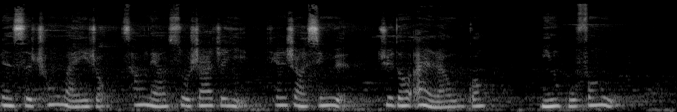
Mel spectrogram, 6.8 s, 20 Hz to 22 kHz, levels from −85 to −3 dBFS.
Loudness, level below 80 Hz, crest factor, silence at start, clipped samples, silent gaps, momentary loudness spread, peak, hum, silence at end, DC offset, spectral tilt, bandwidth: -35 LUFS; -82 dBFS; 24 dB; 0 s; under 0.1%; none; 14 LU; -12 dBFS; none; 0.05 s; under 0.1%; -3 dB/octave; 19 kHz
